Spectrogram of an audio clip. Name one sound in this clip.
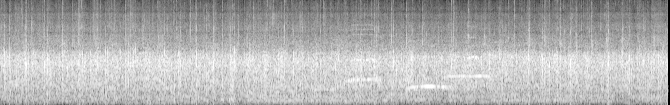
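A large audience applauds loudly and steadily in a big hall.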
